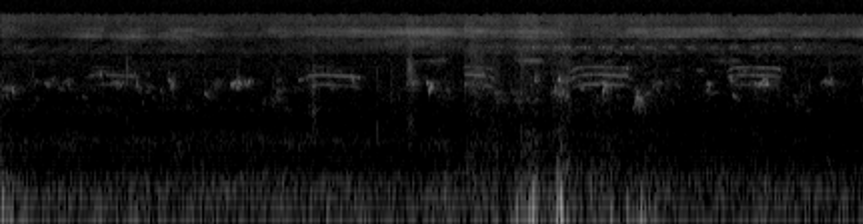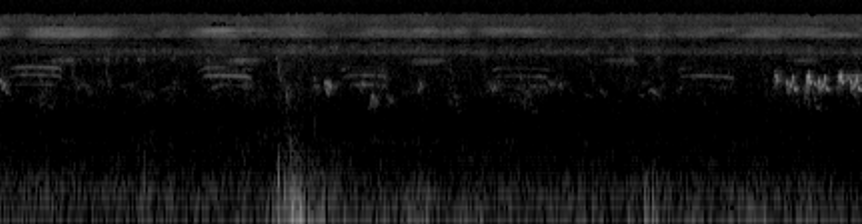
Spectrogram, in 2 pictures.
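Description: Faint outdoor ambience of birds chirping, short arched calls repeating about once a second. Wind buffets the microphone in low rumbling gusts about five seconds and eleven seconds in.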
